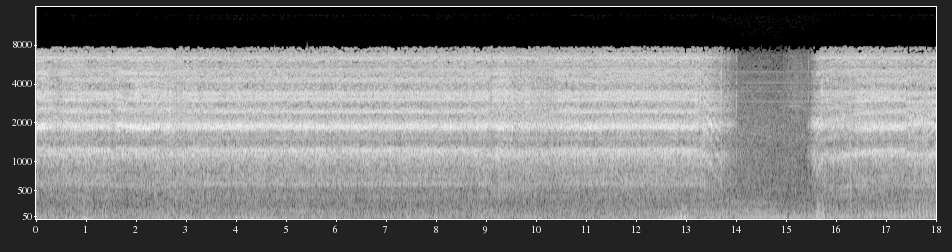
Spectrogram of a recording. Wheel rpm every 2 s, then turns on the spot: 160, 160, 160, 160, 160, 160, 120, 20, 150.
none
